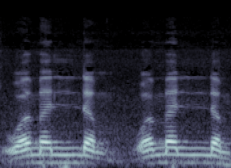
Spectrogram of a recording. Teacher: Man lam, di situ nun bertemu dengan lam, yang mana hukum tajwidnya adalah idgham bila gunnah. Kita tak perlu dengungkan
